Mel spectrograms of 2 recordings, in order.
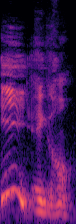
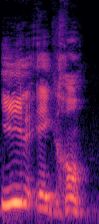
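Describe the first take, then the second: First: The l of il is dropped. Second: The l of il is pronounced. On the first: "on devrait dire I est grand" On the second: "on dit il est grand"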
